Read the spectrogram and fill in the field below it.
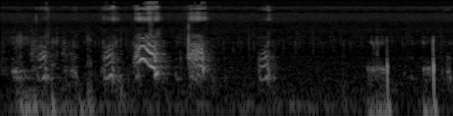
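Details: One-week-old Cocker Spaniel puppies from a litter making noises: soft squeaky whines and whimpers rising and falling in short bursts, with a few low grunts and thumps between them.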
